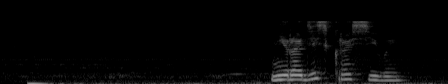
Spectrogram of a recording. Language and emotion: Russian, neutral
